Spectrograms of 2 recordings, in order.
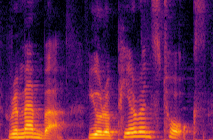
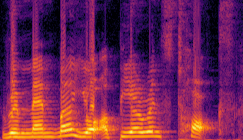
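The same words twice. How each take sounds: First: The words are spoken with normal, natural articulation. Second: The words are spoken with exaggerated, forceful articulation. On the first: "this is how you would read finally" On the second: "you start with complete exaggeration"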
